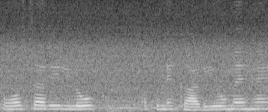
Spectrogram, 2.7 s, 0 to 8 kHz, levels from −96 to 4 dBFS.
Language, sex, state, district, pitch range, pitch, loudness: Hindi, female, Odisha, Sambalpur, 235-245 Hz, 235 Hz, -16 LUFS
